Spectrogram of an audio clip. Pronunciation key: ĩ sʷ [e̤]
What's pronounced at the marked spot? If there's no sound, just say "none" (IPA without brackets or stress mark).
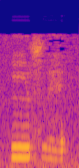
ɛ̤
